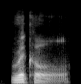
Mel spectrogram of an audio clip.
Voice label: "recall", British

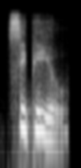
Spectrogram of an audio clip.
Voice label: "CPU", Indian

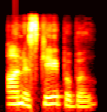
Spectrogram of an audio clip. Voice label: "unescapable", Indian

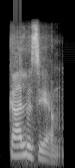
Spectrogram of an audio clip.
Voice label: "coliseum", Indian

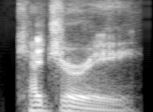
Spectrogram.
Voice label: "kedgeree", American

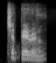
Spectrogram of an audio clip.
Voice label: "chaparral", Indian

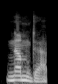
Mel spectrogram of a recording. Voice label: "numdah", Indian

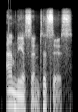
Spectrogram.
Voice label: "amniocentesis", British

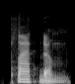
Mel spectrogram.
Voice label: "platinum", American

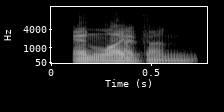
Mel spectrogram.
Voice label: "enliven", American

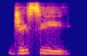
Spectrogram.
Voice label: "GCE", Indian

